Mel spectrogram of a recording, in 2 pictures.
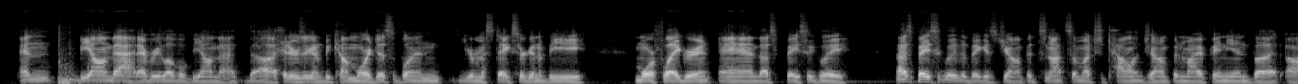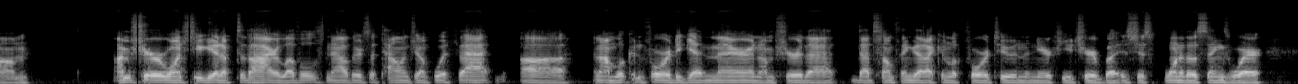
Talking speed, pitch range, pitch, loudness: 215 wpm, 90-95 Hz, 90 Hz, -22 LUFS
